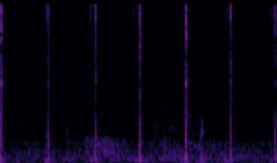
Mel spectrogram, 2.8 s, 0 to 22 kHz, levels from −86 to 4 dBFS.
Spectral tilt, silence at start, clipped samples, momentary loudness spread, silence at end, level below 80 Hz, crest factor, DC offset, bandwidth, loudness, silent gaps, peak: -2 dB/octave; 0 s; under 0.1%; 14 LU; 0 s; -70 dBFS; 36 dB; under 0.1%; over 20 kHz; -50 LUFS; none; -16 dBFS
